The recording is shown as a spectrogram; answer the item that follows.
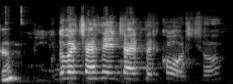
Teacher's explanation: Now, despite the fact that such a question feature a WH element in sentence initial position, the prosodic contour clearly suggests that the question expects either a yes or a no as an answer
